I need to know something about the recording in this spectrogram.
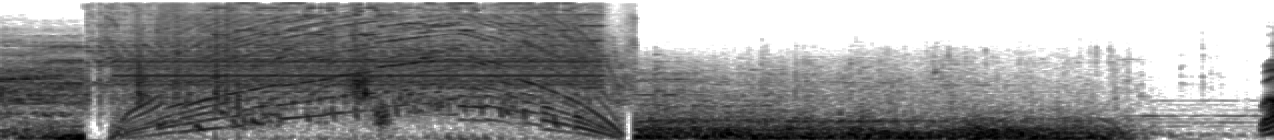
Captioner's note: fast-forward sound effect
